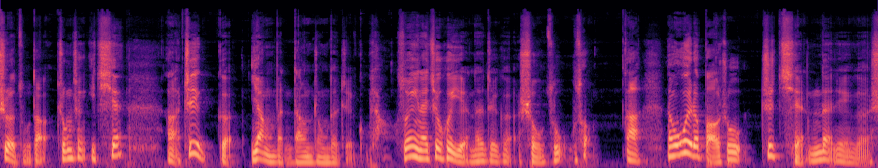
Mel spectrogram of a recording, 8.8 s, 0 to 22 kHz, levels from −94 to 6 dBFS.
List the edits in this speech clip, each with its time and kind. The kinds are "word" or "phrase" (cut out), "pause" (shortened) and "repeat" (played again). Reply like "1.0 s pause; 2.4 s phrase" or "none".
none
